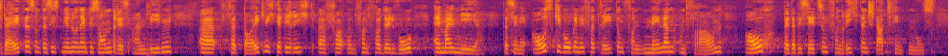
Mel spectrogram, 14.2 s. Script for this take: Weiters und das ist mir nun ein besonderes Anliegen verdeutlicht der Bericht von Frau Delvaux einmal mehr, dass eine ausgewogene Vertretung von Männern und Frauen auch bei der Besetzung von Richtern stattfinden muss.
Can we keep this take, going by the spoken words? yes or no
yes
